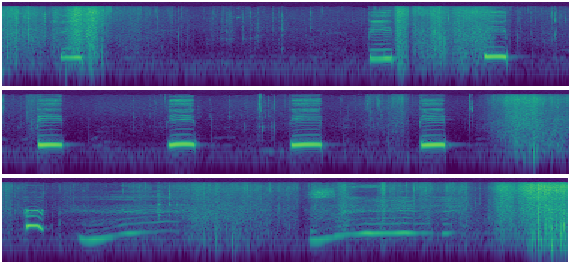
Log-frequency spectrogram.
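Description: A boy's voice imitating a car horn with short 'beep' sounds, six of them about a second apart, then two rising vocal whoops near the end.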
